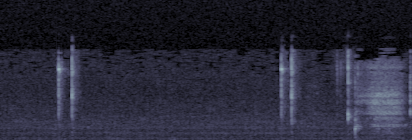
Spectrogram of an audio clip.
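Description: Near silence with a few faint clicks of a computer mouse, in two quick pairs about half a second in and near the three-second mark, then one more just before the end.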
